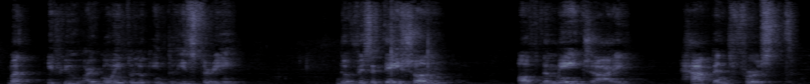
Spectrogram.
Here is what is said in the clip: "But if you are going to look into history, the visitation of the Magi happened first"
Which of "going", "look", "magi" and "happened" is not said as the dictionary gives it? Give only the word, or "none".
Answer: none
